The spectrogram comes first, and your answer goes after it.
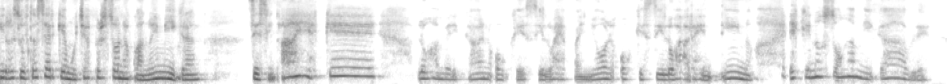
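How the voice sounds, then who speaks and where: Her voice sits fairly high for a woman, with lively intonation and vocal fry. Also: moderate pace. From Venezuela (Caracas). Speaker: epidemiologist. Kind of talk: podcast interview. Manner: animated.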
